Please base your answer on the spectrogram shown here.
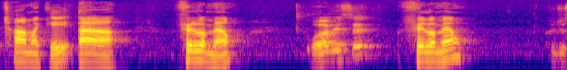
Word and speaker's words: Philomel: Philomel. Could you spell it?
